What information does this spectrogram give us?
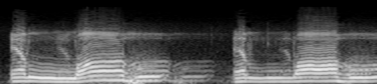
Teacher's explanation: نرقق الهمزة ونفخم اللام بحيث لا يصل الترقيق إلى حد الإمالة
